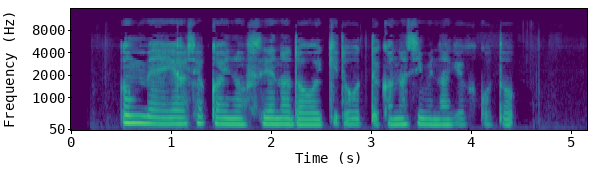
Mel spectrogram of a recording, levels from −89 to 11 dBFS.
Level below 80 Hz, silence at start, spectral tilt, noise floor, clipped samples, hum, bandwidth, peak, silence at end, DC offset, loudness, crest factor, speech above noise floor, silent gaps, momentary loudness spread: -72 dBFS; 0.5 s; -4.5 dB/octave; -62 dBFS; under 0.1%; none; 11.5 kHz; -4 dBFS; 0.75 s; under 0.1%; -25 LUFS; 22 dB; 38 dB; none; 11 LU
